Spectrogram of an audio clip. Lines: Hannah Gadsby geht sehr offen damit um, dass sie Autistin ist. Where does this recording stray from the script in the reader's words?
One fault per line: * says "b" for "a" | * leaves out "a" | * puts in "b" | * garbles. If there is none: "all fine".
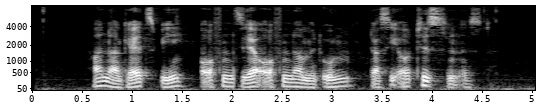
* says "offen" for "geht"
